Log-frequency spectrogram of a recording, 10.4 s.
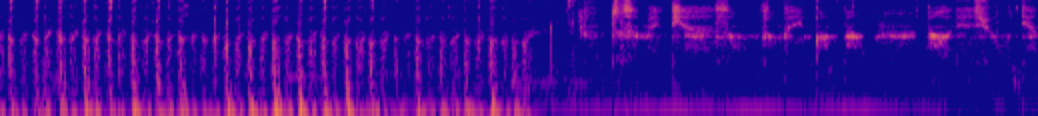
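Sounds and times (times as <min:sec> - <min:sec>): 
oily massage strokes and squishing: 0:00.0 - 0:05.3
faint low hum: 0:00.0 - 0:10.3.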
